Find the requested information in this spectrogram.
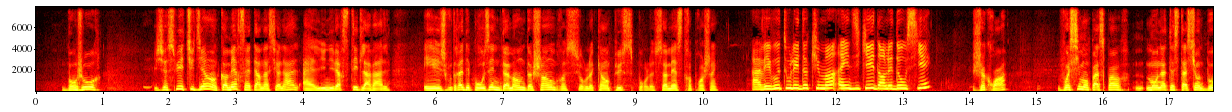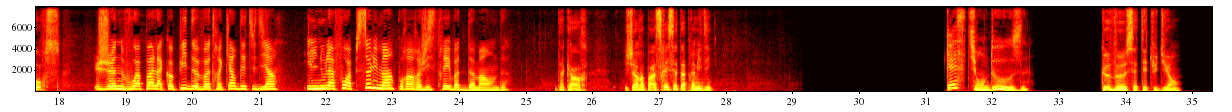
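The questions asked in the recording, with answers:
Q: Que veut cet étudiant?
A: Déposer une demande de chambre sur le campus pour le semestre prochain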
